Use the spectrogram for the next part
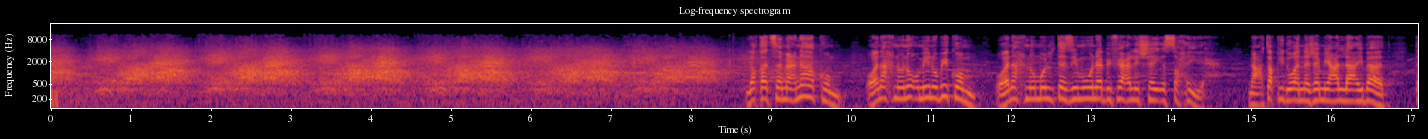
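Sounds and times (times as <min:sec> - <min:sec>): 
stadium crowd chanting in unison: 0:00.0 - 0:11.7
speech: 0:08.7 - 0:17.0.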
